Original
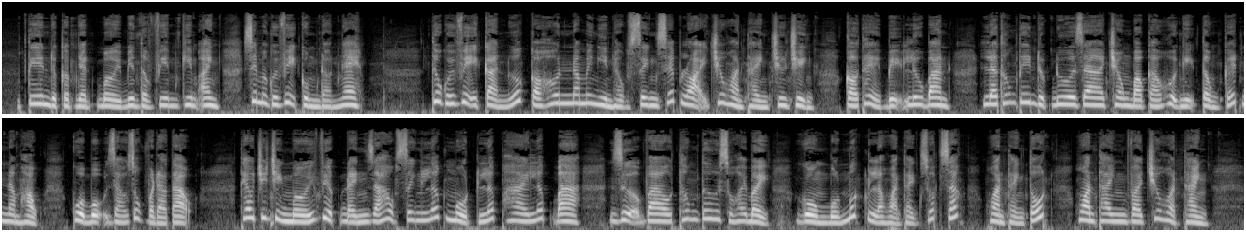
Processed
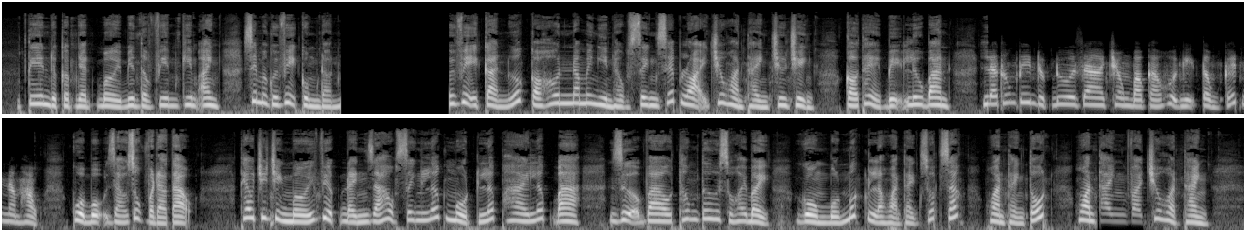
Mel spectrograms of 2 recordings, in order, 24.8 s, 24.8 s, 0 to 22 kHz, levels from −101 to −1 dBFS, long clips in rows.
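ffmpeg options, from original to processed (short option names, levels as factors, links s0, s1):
-filter_complex "[0:a]asettb=1/sr,asplit=3[s0][s1][s2];[s0]atrim=end=9.854[s3];[s1]atrim=start=9.85:end=12.74,asetpts=PTS-STARTPTS,afade=t=in:d=0.004:c=qsin,afade=t=out:st=2.886:d=0.004:c=qsin,highpass=230,equalizer=f=260:t=q:w=4:g=-7,equalizer=f=490:t=q:w=4:g=-6,equalizer=f=710:t=q:w=4:g=-7,equalizer=f=1100:t=q:w=4:g=-8,equalizer=f=1700:t=q:w=4:g=9,equalizer=f=2500:t=q:w=4:g=7,lowpass=f=2600:w=0.5412,lowpass=f=2600:w=1.3066[s4];[s2]atrim=start=12.736[s5];[s3][s4]acrossfade=d=0.004:c1=hsin:c2=qsin[s6];[s6][s5]acrossfade=d=0.004:c1=qsin:c2=hsin,asettb=1/sr,asplit=3[s7][s8][s9];[s7]atrim=end=13.574[s10];[s8]atrim=start=13.57:end=14.19,asetpts=PTS-STARTPTS,afade=t=in:d=0.004:c=qsin,afade=t=out:st=0.616:d=0.004:c=qsin,highshelf=f=2400:g=9.5[s11];[s9]atrim=start=14.186[s12];[s10][s11]acrossfade=d=0.004:c1=hsin:c2=qsin[s13];[s13][s12]acrossfade=d=0.004:c1=qsin:c2=hsin,asplit=3[s14][s15][s16];[s14]afade=t=out:st=23.35:d=0.02[s17];[s15]highpass=1100,afade=t=in:st=23.35:d=0.02,afade=t=out:st=23.83:d=0.02[s18];[s16]afade=t=in:st=23.83:d=0.02[s19];[s17][s18][s19]amix=inputs=3:normalize=0,asplit=3[s20][s21][s22];[s20]atrim=end=3.38,asetpts=PTS-STARTPTS,afade=t=out:st=3.376:d=0.004:c=hsin[s23];[s21]atrim=start=3.38:end=4.47,asetpts=PTS-STARTPTS,volume=0[s24];[s22]atrim=start=4.47,asetpts=PTS-STARTPTS,afade=t=in:d=0.004:c=hsin[s25];[s23][s24][s25]concat=n=3:v=0:a=1"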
